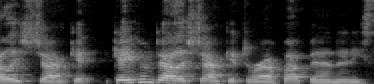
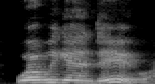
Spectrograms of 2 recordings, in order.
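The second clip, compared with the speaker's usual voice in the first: crying; 5 semitones higher, 5 dB louder than usual. Acted. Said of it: "I was crying by then".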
